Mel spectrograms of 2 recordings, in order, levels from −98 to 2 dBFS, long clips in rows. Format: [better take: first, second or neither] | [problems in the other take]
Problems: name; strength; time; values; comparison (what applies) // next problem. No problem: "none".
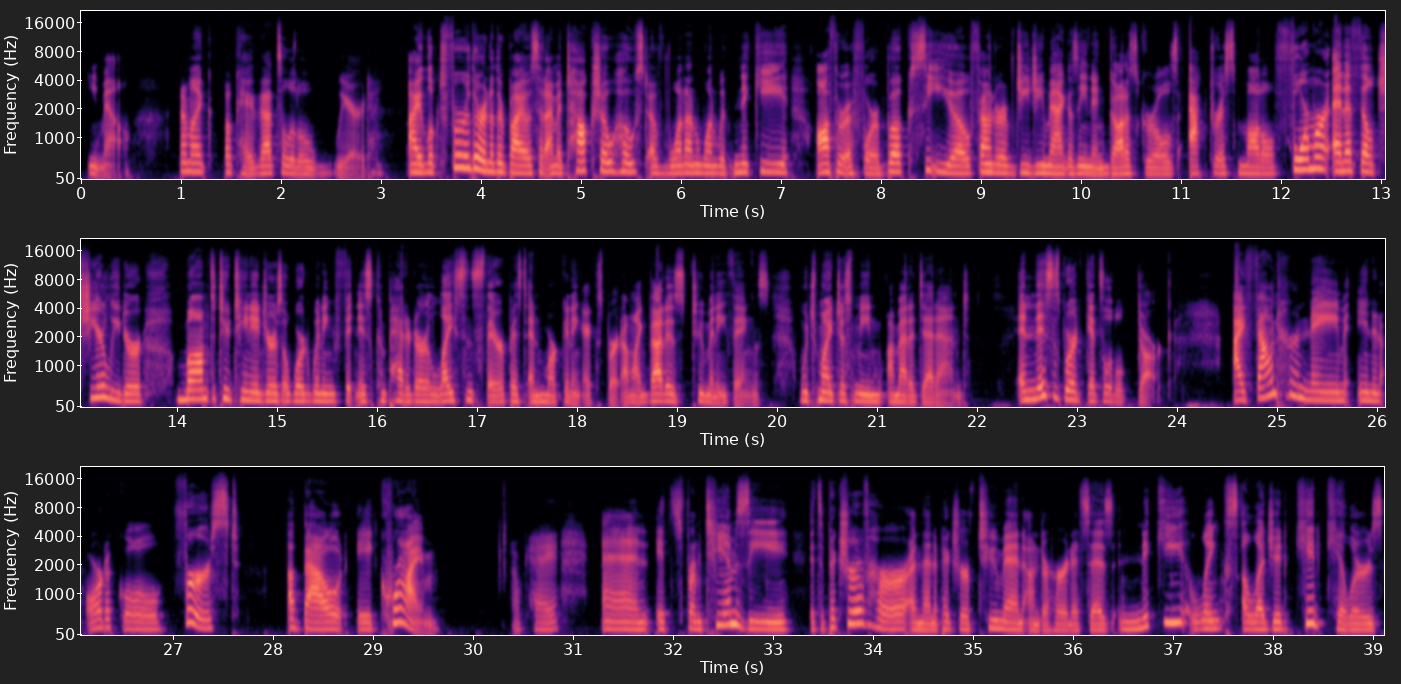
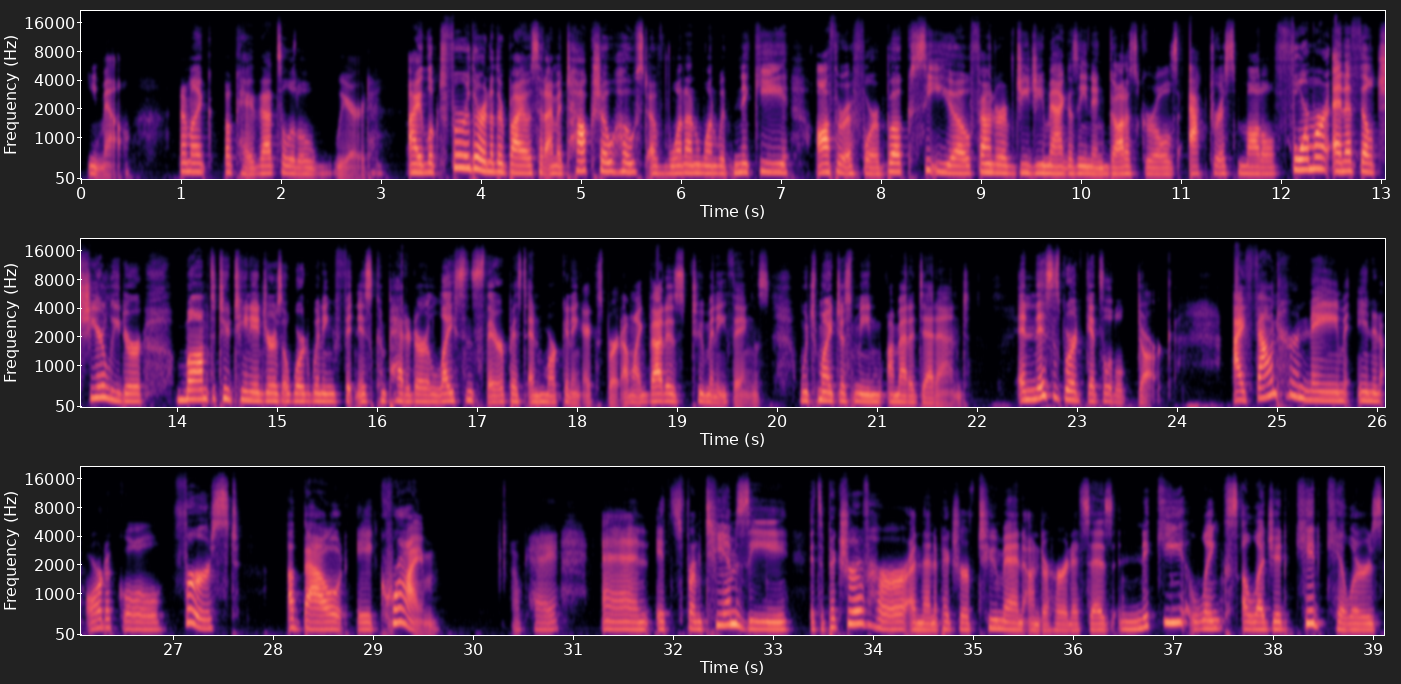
neither | none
